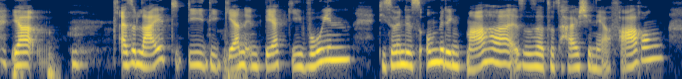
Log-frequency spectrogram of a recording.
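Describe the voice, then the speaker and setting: The recording is very clean, with a silent background. A woman speaks at a medium pitch and moderate pace, with ordinary pitch variation. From Munich, Bavaria. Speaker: radio journalist and social media creator. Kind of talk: casual interview.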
